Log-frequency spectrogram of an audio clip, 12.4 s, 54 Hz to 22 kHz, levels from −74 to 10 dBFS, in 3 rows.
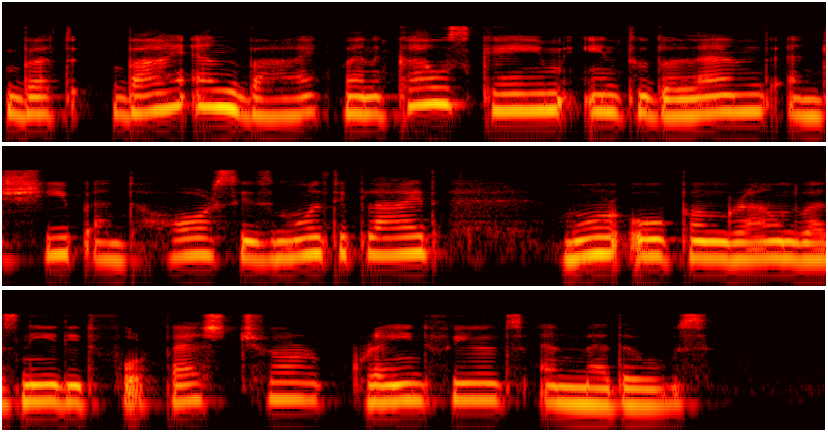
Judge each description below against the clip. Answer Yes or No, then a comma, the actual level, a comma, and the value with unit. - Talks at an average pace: No, slow, 125 wpm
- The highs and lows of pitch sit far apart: No, average, 2.9 semitones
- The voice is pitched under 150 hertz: No, high, 190 Hz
